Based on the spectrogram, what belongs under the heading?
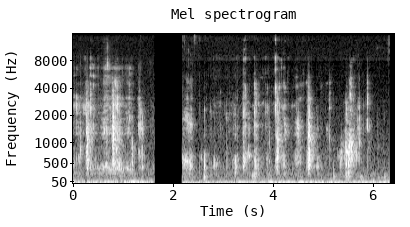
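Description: Close-miked wet chewing and lip smacking of creamy spaghetti, with noodles slurped in near the start. The sound cuts out completely for about half a second a little under two seconds in.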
